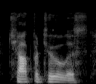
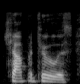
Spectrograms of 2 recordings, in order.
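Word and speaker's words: Tchoupitoulas: It starts with TCH. This word actually starts TCH. It's Chapatoulas.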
